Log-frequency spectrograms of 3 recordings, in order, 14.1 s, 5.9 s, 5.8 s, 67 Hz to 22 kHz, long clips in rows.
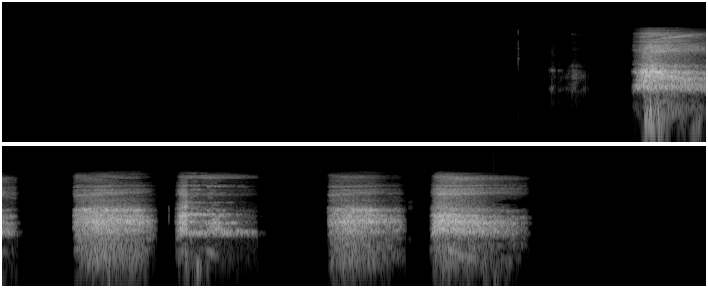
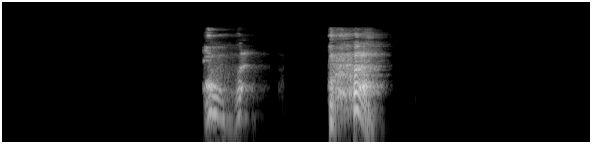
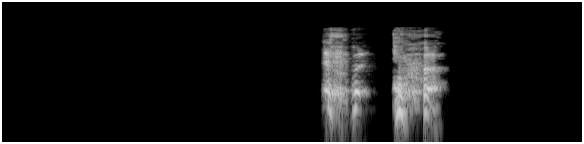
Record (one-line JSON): {"exhalation_length": "14.1 s", "exhalation_amplitude": 12280, "exhalation_signal_mean_std_ratio": 0.39, "three_cough_length": "5.9 s", "three_cough_amplitude": 27157, "three_cough_signal_mean_std_ratio": 0.25, "cough_length": "5.8 s", "cough_amplitude": 27695, "cough_signal_mean_std_ratio": 0.28, "survey_phase": "beta (2021-08-13 to 2022-03-07)", "age": "65+", "gender": "Male", "wearing_mask": "No", "symptom_cough_any": true, "symptom_runny_or_blocked_nose": true, "smoker_status": "Current smoker (1 to 10 cigarettes per day)", "respiratory_condition_asthma": false, "respiratory_condition_other": false, "recruitment_source": "REACT", "submission_delay": "32 days", "covid_test_result": "Negative", "covid_test_method": "RT-qPCR", "influenza_a_test_result": "Unknown/Void", "influenza_b_test_result": "Unknown/Void"}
